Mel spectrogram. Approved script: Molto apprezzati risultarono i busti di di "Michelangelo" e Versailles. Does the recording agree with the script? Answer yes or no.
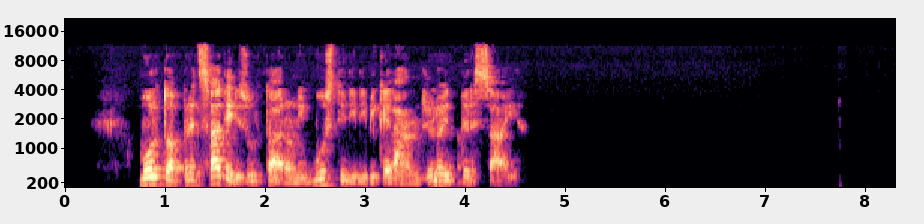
yes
